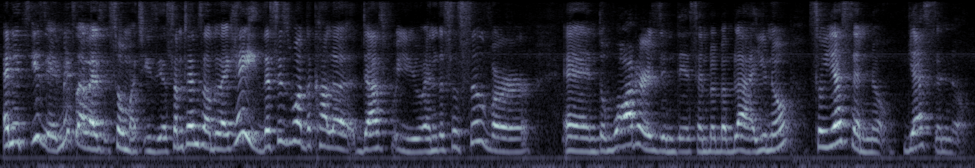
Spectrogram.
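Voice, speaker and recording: A woman's voice: on the high side, brisk, roomy sound. A Kenyan woman co-hosting a live stream, chatting casually in English and Swahili with lots of laughter and playful quoting. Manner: animated, laughing, switches into playful voices for quotes.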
